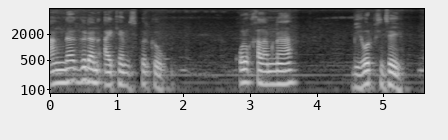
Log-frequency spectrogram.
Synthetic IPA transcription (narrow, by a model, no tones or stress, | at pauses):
aŋdaɡɯdanajtʰemspʰɯɾkʰɯw | kʰɔlkʰalamna | biɦɔɾpʰi̥sinsʰɯj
